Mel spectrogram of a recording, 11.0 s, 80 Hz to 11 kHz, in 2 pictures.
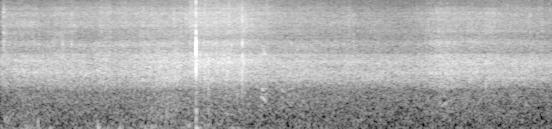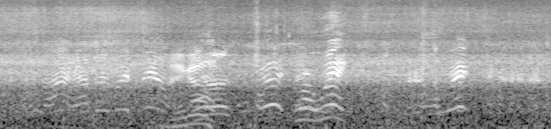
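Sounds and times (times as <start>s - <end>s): wind buffeting microphone: 0.0s - 4.9s
water splashing: 0.0s - 11.0s.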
